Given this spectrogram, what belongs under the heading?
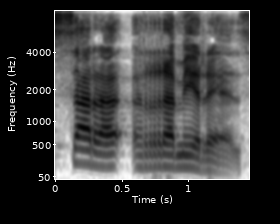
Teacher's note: You really rolled that R.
